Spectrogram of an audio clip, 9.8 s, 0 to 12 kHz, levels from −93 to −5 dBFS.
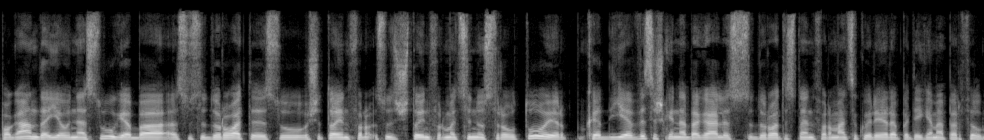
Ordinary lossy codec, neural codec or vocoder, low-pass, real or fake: AAC, 64 kbps; none; 10.8 kHz; real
